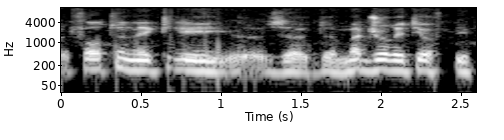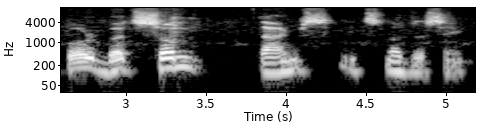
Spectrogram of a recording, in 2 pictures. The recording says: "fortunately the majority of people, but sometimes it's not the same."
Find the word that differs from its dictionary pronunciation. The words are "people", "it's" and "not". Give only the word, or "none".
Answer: none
